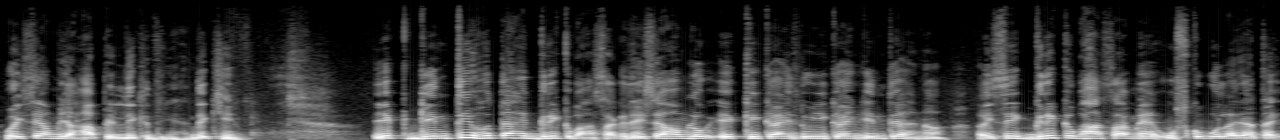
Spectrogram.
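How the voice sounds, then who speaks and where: A woman's voice: fairly low pitch, a little mellow. Woman teaching chemistry. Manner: asks the class questions and answers them herself; folksy, calls students babu. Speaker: science teacher. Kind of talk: chemistry lesson for school students.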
